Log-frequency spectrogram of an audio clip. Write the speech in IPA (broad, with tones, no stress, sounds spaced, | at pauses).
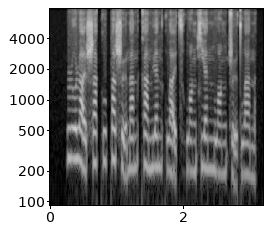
ɻ ɤ˥ ɻ a̰˨˩ ɪ̯ ʂ ä˥˩ k u˧˥ p ä˥ ʂ ɻ̩˨˩ n̪ a˧˥ n k ä˥˧ n̪ ɥ ɛ˥˩ n k w a̰˨˩ ɪ̯ t͡sʰ w ɑ˧˥ ŋ ɕ j ɛ˥ n n̪ w ɑ˧˥ ŋ ʈ͡ʂ ɻ̩˨˩ t̪ w a˥˩ n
